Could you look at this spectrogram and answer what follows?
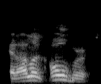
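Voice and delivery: ordinary delivery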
